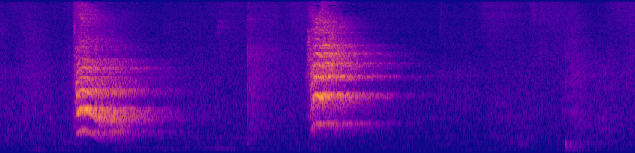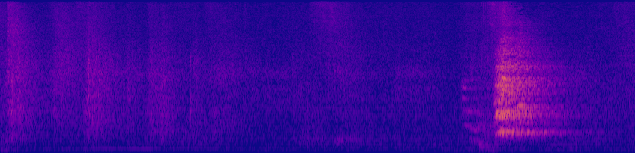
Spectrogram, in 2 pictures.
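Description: A group of men and women shout sharply together, ringing out in a large echoing hall.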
